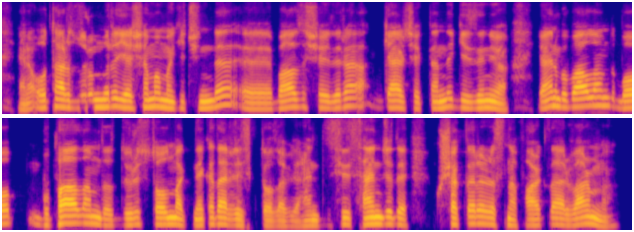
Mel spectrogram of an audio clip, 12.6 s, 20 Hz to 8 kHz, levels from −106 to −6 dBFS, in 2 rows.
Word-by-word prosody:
yani, 105 +2 -5
o 135 +2 -2
tarz 140 -3 +1
durumları 145 +3 0
yaşamamak 140 -1 +1
için 130 +2 -2
de, 185 +3 -1
eee, 115 -1 -3
bazı 150 +3 +1
şeyler, 135 +1 -2
aaa, 165 +5 -2
gerçekten 130 -1 -1
de 155 - -4
gizleniyor. 135 -5 0 0.3
Yani, 165 -1 +1
bu 145 0 -3
bağlamda 170 +1 +3
bo 140 +2 +2 0.2
bu 120 -4 -9
bağlamda 140 -6 +5
dürüst 125 +3 -5
olmak 125 -4 +3
ne 115 0 0
kadar 130 -1 +2
riskli 105 -2 -5
olabilir? 95 -1 -4
Hani, 100 +2 -4
si 120 +4 -5
sence 130 +1 +3
de 120 -4 0 0.3
kuşaklar 140 0 0
arasında 125 -5 -1
farklar 115 +3 -1
var 125 +5 +3
mı? 100 -7 -1
130 Hz, 165 wpm, -25 LUFS, 115-145 Hz, 0.3 s, bağlamda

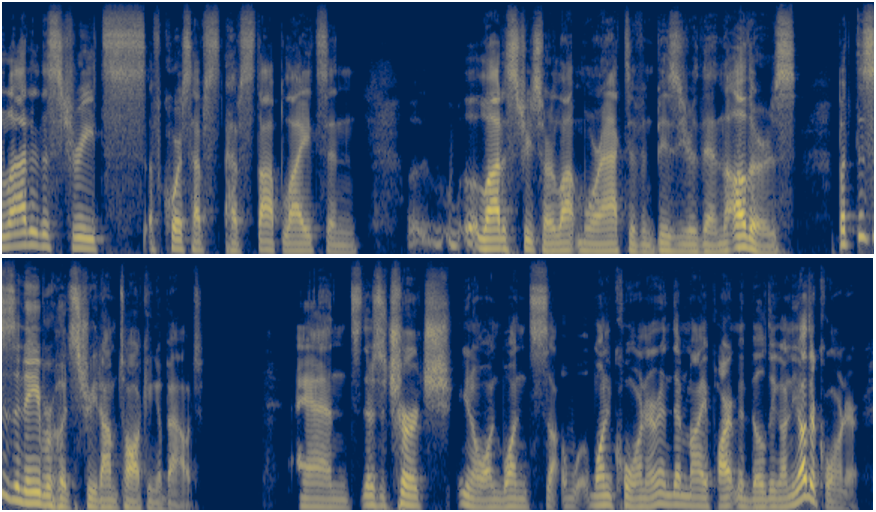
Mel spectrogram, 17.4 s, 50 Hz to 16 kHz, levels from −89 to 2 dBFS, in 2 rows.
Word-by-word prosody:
lotta 180 +3 +3
the 170 -1 -4
streets, 145 -3 -1
of - - -13
course, 135 -1 0
have 115 -2 -1
s - - -6
have 110 -2 -5
stoplights, 105 -3 -2
and 95 -1 -11 0.5
a - - -19 0.7
a 140 - -1
lotta 135 -1 +7
streets 130 0 +1
are 105 - +1
a 105 - -1
lot 115 0 +1
more 105 -2 -2
active 105 -1 -1
and 90 -2 -9
busier 100 -3 -3
than 95 0 -5
the 115 - 0
others, 140 - +5 0.4
but 200 0 0
this 305 -2 +3
is 250 -7 +1
a 195 - +5
neighborhood 135 - +4
street 110 -4 0
I'm 105 -2 -1
talking 90 -2 -2
about, 80 - -9 1.0
and 105 -3 -3
there's 130 -2 -1
a 120 - -4
church, 130 -4 +3
you 145 -3 -4
know, 105 -3 -2
on 105 0 -4
one 110 -1 -3
si - - -2
o - - -6
o - - -11 0.2
one 135 0 0
corner 115 +1 -3
and 145 -2 -4
then 135 -1 -2
my 120 -1 -2
apartment 115 -1 -1
building 110 +1 -4
on 110 - -3
the - - -1
other - - +8
corner. - - -8
115 Hz, 190 wpm, -24 LUFS, 105-135 Hz, 1.0 s, other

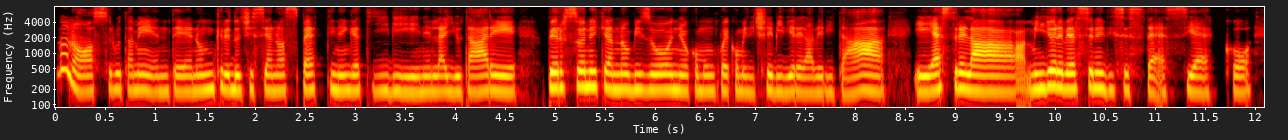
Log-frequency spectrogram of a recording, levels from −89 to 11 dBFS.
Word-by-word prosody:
No, - - -2
no, 180 - 0
assolutamente, 185 -2 -4
non 190 +2 -2
credo 195 -3 0
ci 190 - -6
siano 190 -2 -3
aspetti 195 +1 -4
negativi 190 -2 -4
nell'aiutare 180 0 -1 0.3
persone 225 +1 +5
che 225 -1 0
hanno 200 0 0
bisogno, 195 -1 -1
o - - -11
comunque, 190 0 -5
come 185 0 -7
dicevi, 180 +1 -3
dire 180 0 -2
la 175 - -5
verità 175 +2 +1 0.3
e 180 0 +2
essere 205 +2 +3
la 185 -2 +5
migliore 215 +3 +5
versione 210 +1 +3
di 195 -1 -7
sé 200 0 -2
stessi, 180 +1 -4
ecco. 175 0 -6
190 Hz, 150 wpm, -20 LUFS, 180-200 Hz, 0.3 s, persone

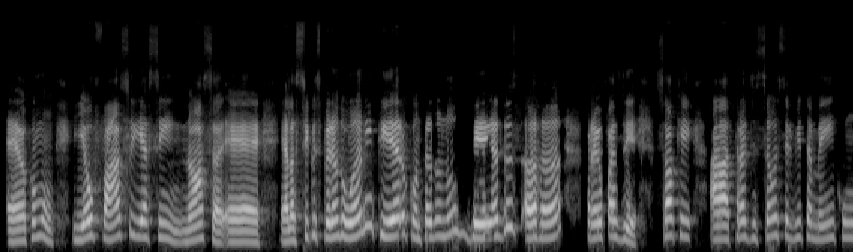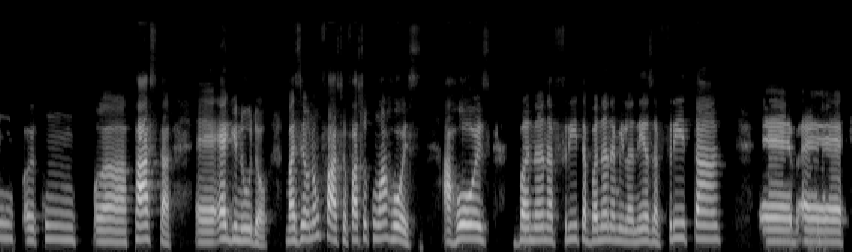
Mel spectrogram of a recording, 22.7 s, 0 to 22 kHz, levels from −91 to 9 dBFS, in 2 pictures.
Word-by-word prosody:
É 180 +2 +2
comum. 245 0 -5 0.3
E 200 +1 -5
eu 250 +4 +6
faço 260 +2 0
e, 255 -3 0
assim 235 -7 -5
nossa, 205 +4 0
eh, 170 -1 +2 0.2
elas 190 +2 +1
ficam 255 +5 -5
esperando 255 0 +2
o 235 - +5
ano 275 +10 +2
inteiro, 280 -8 +4
contando 245 0 -2
nos 290 +6 -7
dedos 240 - +4
aham, 230 +3 +4 0.3
pra 230 -2 0
eu 240 - +1
fazer. 240 - -1 0.3
Só 270 +1 +3
que 265 -3 -7 0.2
a 215 +1 +4
tradição 245 +2 -5
é - - -6
servir 250 -3 -9
também 230 -1 -7
com, 235 -2 -9
hã, 195 0 -5
com, 210 0 -11 0.3
ah, 180 -2 0
pasta, 220 0 +5 0.3
eh, 170 +4 +1
egg 215 -1 -1
noodle, 190 -10 -3 0.2
mas 195 +1 +1
eu 220 -1 +1
não 240 +5 -5
faço. 205 -8 +3
Eu - - -5
faço 205 +3 0
com 225 0 -5
arroz. 215 -8 0 0.3
Arroz, 215 +3 +4 0.4
banana 200 +4 0
frita, 215 +2 -6
banana 200 +3 -1
à - - -5
milanesa 180 -1 -4
frita, 225 -2 -1 0.6
eh 185 -1 +2
b 175 - -11
eh 175 -2 +1
220 Hz, 145 wpm, -24 LUFS, 190-245 Hz, 0.6 s, eu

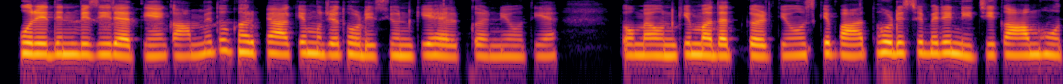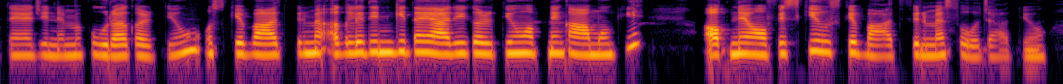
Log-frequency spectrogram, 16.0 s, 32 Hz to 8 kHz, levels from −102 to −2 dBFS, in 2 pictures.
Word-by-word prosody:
पूरे 230 -2 +7
दिन 230 +1 +1
बिज़ी 225 0 0
रहती 205 -2 +2
हैं 205 - 0
काम 210 -1 -5
में, 235 +3 -4
तो 290 +2 -4
घर 260 -2 +2
पे 250 - 0
आके 230 +1 +1
मुझे 230 -2 0
थोड़ी-सी 215 -1 -3
उनकी 210 +1 -2
हेल्प 205 -2 -1
करनी 200 -1 -6
होती 200 +1 -11
है। 205 +1 -8 0.5
तो 215 - -2
मैं 215 0 -1
उनकी 210 +1 -1
मदद 215 -2 +4
करती 205 0 0
हूँ, 215 +1 -5
उसके 240 +2 -2
बाद 215 -1 0
थोड़े-से 250 0 +3
मेरे 245 +1 +2
निजी 220 -2 -1
काम 220 0 +3
होते 215 -1 -4
हैं, 215 0 -4
जिन्हें 210 -1 -8
मैं 215 0 -6
पूरा 215 -2 +1
करती 205 0 -5
हूँ। 275 +6 -1
उसके 240 0 -1
बाद 225 -1 +3
फ़िर 245 - -3
मैं 245 - +2
अगले 240 +3 +1
दिन 255 0 +3
की 270 - +1
तैयारी 240 -2 +4
करती 240 0 0
हूँ, 245 0 +3
अपने 245 0 -1
कामों 220 -2 +1
की, 385 - -2 0.6
अपने 230 +2 +3
ऑफ़िस 230 +1 0
की, 285 - +2
उसके 255 -1 0
बाद 205 -3 -4
फ़िर 220 -2 -1
मैं 210 - -1
सो 220 -5 -8
जाती 190 - -15
हूँ। 95 0 -8
220 Hz, 225 wpm, -25 LUFS, 210-240 Hz, 0.6 s, पूरे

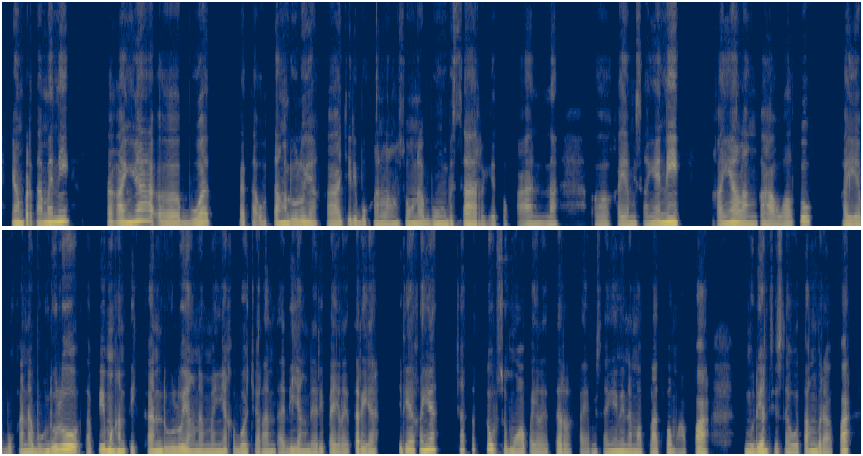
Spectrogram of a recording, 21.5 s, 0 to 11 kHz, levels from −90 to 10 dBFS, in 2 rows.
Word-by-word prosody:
yang 200 0 +5
pertama 205 +2 +2
nih, 265 +2 +6 0.4
Kakaknya, 215 +5 +4 0.2
eee, 200 -1 -1
buat 200 +3 -1 0.3
peta 205 -1 -9
hutang 200 +1 0
dulu, 195 +2 0
ya, 205 -3 +1
Kak. 185 +2 -4
Jadi 200 +1 -5
bukan 195 -2 -7
langsung 180 +2 -5
nabung 180 -1 -1
besar 175 -2 -1
gitu, 165 -1 -14
kan. 170 +1 -7
Nah, 165 -1 -6 0.5
eee, 170 0 -7
kayak 170 -1 -4
misalnya 180 +2 -2
nih, 215 -1 +9 0.4
Kakaknya 190 +4 +3
langkah 180 -1 -4
awal 185 +2 -6
tuh 245 0 -2 0.3
kayak 175 -1 -3
bukan 180 0 -6
nabung 175 0 0
dulu, 230 +2 +8
tapi 215 +5 -1
menghentikan 195 -1 +3
dulu 190 +3 +2
yang 195 -3 +2
namanya 180 +2 -1
kebocoran 175 -1 -5
tadi 175 +4 -4
yang 175 - -4
dari 170 +2 -5
pay 170 -1 -4
later, 180 +6 -3
ya. 175 -1 -2 0.3
Jadi 195 - -5
Kakaknya 230 +4 +6 0.3
catet 235 +2 -10
tuh 250 -3 +2
semua 185 -2 -4
pay 175 0 -8
later. 175 +1 -6
Kayak 165 - -13
misalnya 175 +2 -5
nih 185 - +2
nama 170 - -2
platform 175 +2 -6
apa, 170 0 0 0.4
kemudian 175 +2 +4
sisa 180 -2 -8
hutang 175 +2 -1
berapa, 170 +5 -1
185 Hz, 170 wpm, -24 LUFS, 175-200 Hz, 0.5 s, nih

